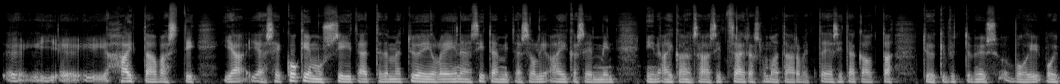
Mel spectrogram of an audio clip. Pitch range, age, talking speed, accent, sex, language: 115-135 Hz, 50-69, 160 wpm, native, male, Finnish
